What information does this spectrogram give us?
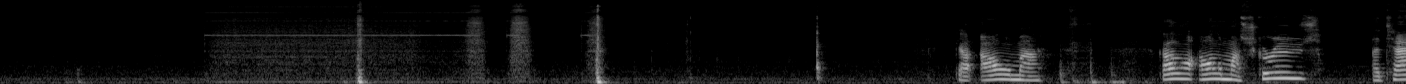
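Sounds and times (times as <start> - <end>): electric drill whining: 2.1 - 6.1.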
